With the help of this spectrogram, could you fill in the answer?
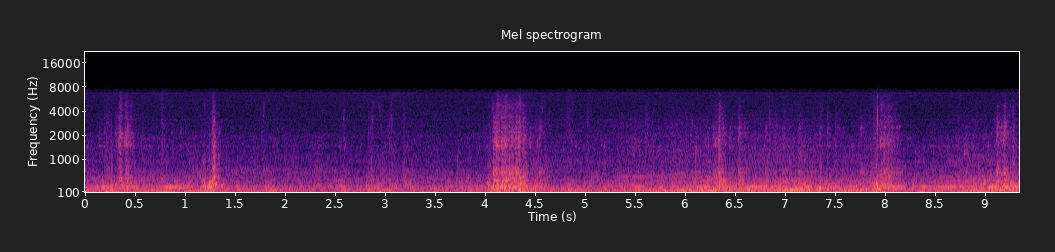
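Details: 2005 Mazda 3, recorded from the trunk: road rumble with sharp hollow clunks over every bump, seemingly from the rear driver's side (unsure). It does not occur when the brakes are pressed. Rear clunk over bumps, source unknown.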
